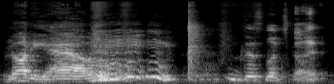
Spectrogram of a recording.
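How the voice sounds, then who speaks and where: A man's voice: high-pitched, wildly swooping pitch, very slow, far from the mic, slight background noise. A young man in drag hosting a home cooking vlog, bubbly and giggly, swearing often as he tastes his food. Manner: bubbly, giggly, swears often, puts on a mock Irish lilt. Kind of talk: casual cooking vlog chat. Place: home kitchen, indoors. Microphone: camera mic from a few feet away. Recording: roomy kitchen echo, off-mic.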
